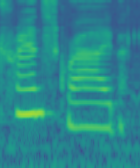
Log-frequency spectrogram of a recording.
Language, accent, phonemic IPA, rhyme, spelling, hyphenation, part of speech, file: English, US, /trænˈskɹaɪb/, -aɪb, transcribe, tran‧scribe, verb, En-us-transcribe.ogg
